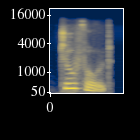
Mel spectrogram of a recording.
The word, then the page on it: twofold: Indian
